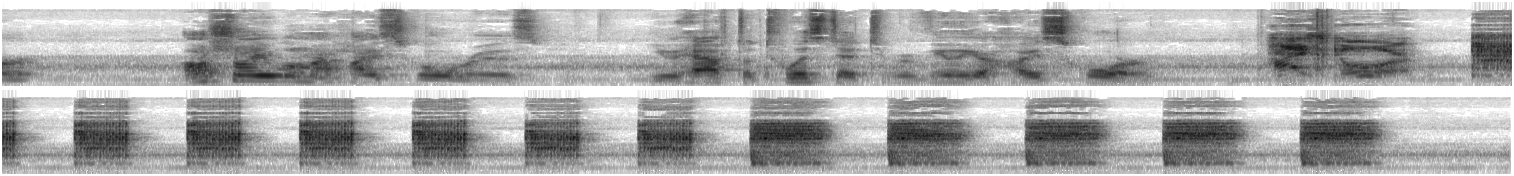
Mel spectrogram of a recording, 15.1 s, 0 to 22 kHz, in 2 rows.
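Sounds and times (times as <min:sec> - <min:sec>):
toy electronic beeps: 0:07.4 - 0:14.5.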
